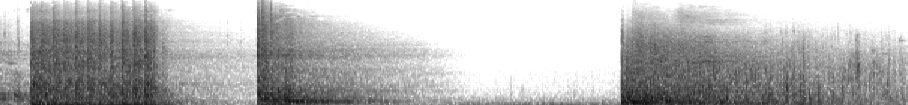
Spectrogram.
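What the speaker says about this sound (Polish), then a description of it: "Rzucam granat od razu, rzucam granat" Loud, close combat bursts in a shooter game: a rattling volley, then a heavy blast that rumbles away, a lull, and another sustained burst of gunfire and explosion noise.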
